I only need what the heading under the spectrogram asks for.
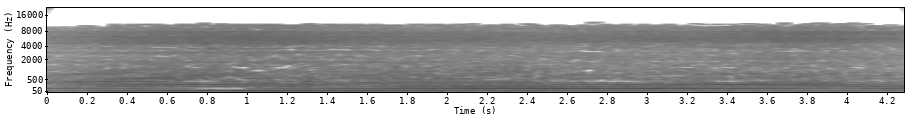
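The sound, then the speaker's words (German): An aircraft flies at high altitude over Iraq's Anbar province, producing a steady, low, droning hum with constant tonal engine notes that stay unchanged throughout. “Die Piloten fliegen die Maschine in großer Höhe, denn jenseits des Euphrat beginnt die Todeszone der Islamisten.”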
